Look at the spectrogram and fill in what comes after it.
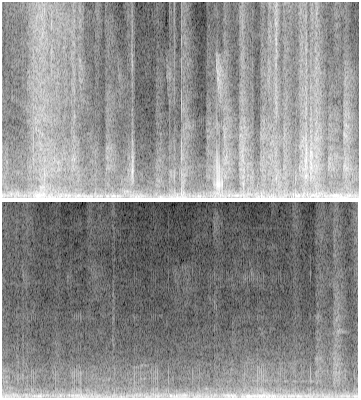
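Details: Babul, a domestic cat, sleeps and does nothing while snoring: soft, low rumbling breaths pulse steadily throughout. A few faint rustles and taps come early on, and a single sharp click sounds near the middle.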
